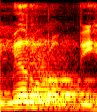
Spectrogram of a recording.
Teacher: نون ساکن ہے اور اس کے بعد را آیا ہے، ادغام کر دیں گے. یہ ادغام کامل ہو جائے گا، نون کی آواز ختم ہو جائے گی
